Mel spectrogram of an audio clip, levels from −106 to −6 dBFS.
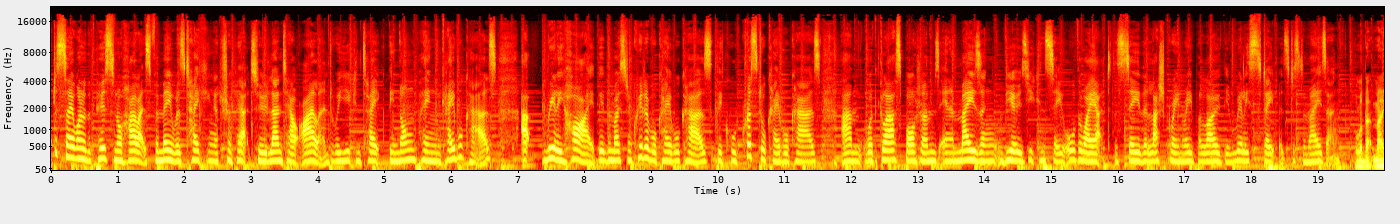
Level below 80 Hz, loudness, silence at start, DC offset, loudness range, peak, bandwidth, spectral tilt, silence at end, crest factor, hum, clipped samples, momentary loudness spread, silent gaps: -38 dBFS; -25 LUFS; 0 s; under 0.1%; 3 LU; -8 dBFS; 19 kHz; -5 dB/octave; 0 s; 16 dB; none; under 0.1%; 7 LU; none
